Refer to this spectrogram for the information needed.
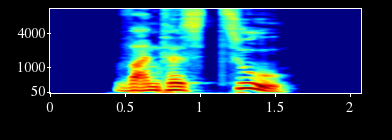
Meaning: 1. first-person singular preterite of zuwenden 2. third-person singular preterite of zuwenden# second-person singular preterite of zuwenden
- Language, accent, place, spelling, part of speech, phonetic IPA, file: German, Germany, Berlin, wandtest zu, verb, [ˌvantəst ˈt͡suː], De-wandtest zu.ogg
